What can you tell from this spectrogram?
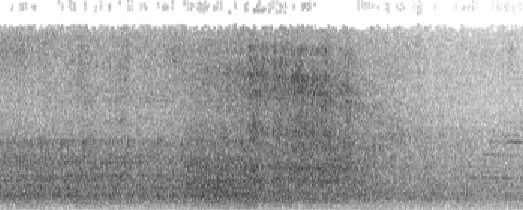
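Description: City street traffic: a steady rush of road noise that swells about three seconds in as a bus passes close by, then eases off.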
